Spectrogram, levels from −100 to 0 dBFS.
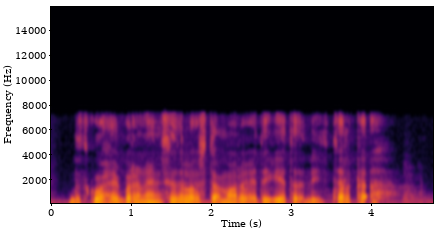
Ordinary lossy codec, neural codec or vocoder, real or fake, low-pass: none; none; real; 7.2 kHz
